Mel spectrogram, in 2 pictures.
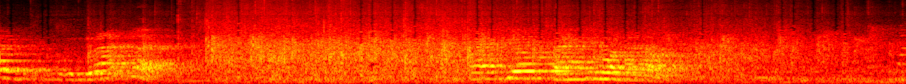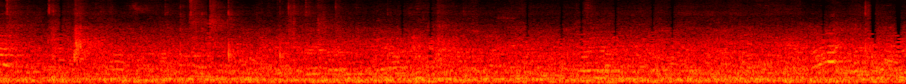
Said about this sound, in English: Let us all give us all a grand clap.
